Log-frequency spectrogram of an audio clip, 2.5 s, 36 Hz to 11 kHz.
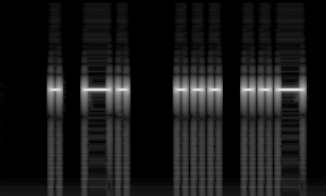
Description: Morse code, heard as a keyed tone, about 19 wpm, 800 Hz. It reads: EN SU
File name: morse mp3 / ESPAGNOL TEXTE EN CLAIR 2 VITESSE 18 MOTS MINUTES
